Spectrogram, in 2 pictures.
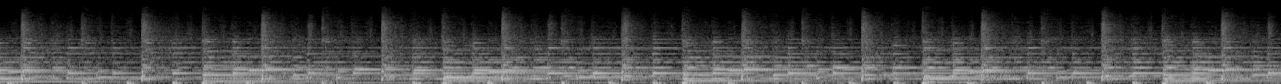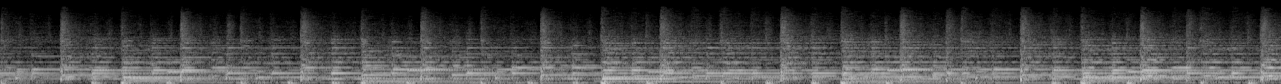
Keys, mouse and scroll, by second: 1.0 alt+middle click, 2.5 alt+middle click, 9.3 ctrl+click, 9.7 alt+middle click, 16.2 alt+middle click.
